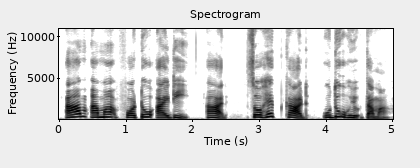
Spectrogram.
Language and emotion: Santali, neutral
